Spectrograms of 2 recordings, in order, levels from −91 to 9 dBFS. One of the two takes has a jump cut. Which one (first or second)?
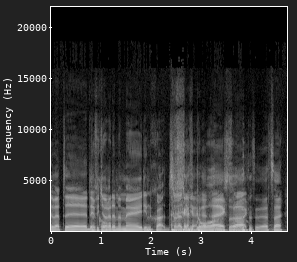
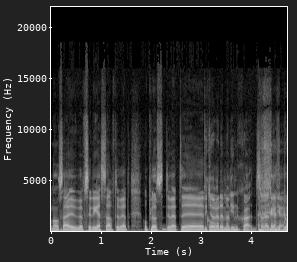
second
